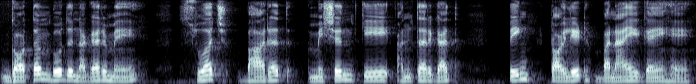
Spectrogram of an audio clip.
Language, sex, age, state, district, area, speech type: Urdu, male, 30-45, Uttar Pradesh, Gautam Buddha Nagar, rural, spontaneous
